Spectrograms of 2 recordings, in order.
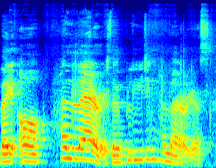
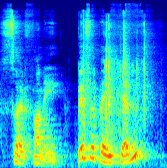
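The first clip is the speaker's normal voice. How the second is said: normal talking voice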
